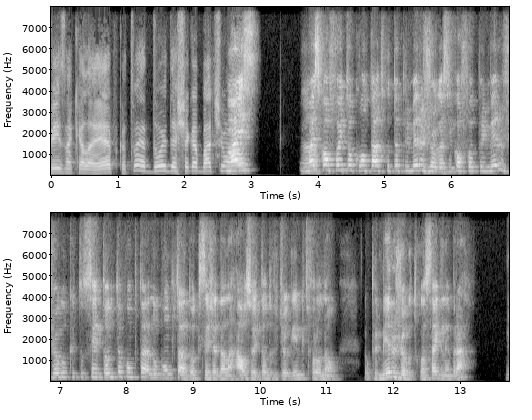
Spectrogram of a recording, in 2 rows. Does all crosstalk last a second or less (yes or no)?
yes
